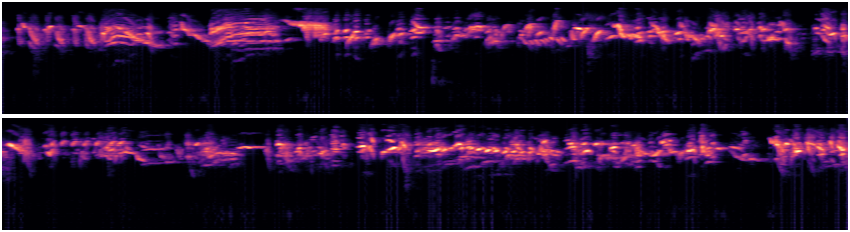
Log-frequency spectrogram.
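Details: Forest birds in winter give a dense, unbroken twittering song of fast, high chirps, warbled notes and trills, with several voices overlapping throughout.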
